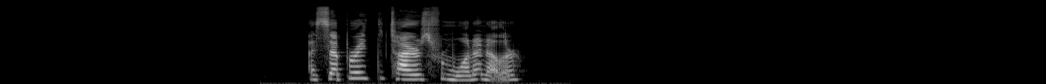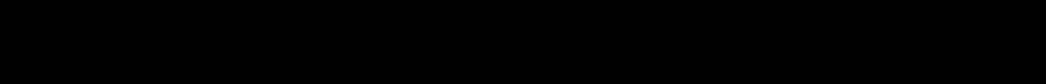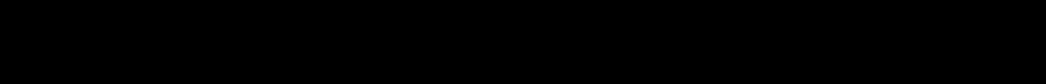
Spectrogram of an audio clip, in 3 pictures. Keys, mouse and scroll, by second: 0.0 alt+a, 2.6 click, 3.8 Tab, 5.4 l, 6.4 p, 7.1 click, 8.1-10.5 middle drag, 11.8 alt+a, 13.0 right click, 14.4 alt+a, 15.3-16.5 middle drag, 17.1 ctrl+a, 18.3 alt+a, 20.3 Tab, 21.3 click, 23.7 Tab, 25.0-25.9 typing, 26.4 click, 27.2 Tab, 28.0 middle click, 29.2 click, 31.2 Tab.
